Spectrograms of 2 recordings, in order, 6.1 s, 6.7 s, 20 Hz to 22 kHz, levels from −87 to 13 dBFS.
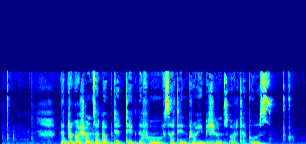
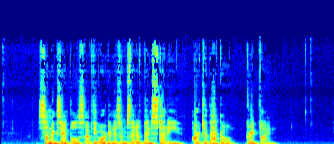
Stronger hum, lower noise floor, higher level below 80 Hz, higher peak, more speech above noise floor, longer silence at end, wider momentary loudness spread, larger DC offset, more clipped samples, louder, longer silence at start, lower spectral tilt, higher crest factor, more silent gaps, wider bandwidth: neither; about the same, -56 dBFS vs -59 dBFS; second, -60 dBFS vs -46 dBFS; second, -4 dBFS vs 0 dBFS; second, 31 dB vs 44 dB; second, 0.3 s vs 1.15 s; first, 20 LU vs 9 LU; neither; neither; second, -24 LUFS vs -15 LUFS; second, 0.15 s vs 0.8 s; about the same, -3.5 dB/octave vs -4 dB/octave; first, 24 dB vs 16 dB; neither; second, 12 kHz vs 16.5 kHz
